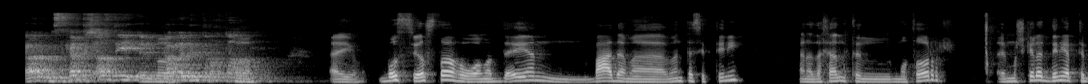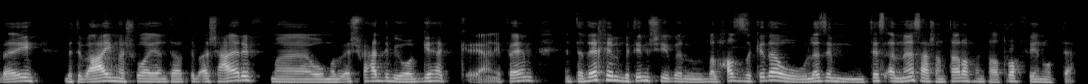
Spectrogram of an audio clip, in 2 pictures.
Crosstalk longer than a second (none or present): none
